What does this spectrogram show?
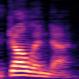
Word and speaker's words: Galinda: with her name's not Glenda her name is galinda she constantly corrects people my name is galinda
